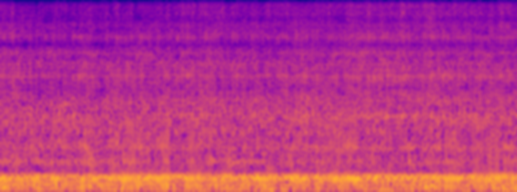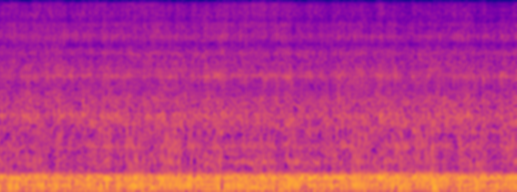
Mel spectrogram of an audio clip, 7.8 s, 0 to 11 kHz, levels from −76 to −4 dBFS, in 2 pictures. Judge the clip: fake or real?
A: fake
